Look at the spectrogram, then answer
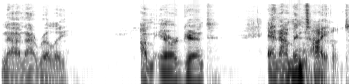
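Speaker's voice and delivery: put-on very deep, low, sinister, villainous evil voice. Making a joke, then taking it back: put-on evil tone. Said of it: "now that sounded evil".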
